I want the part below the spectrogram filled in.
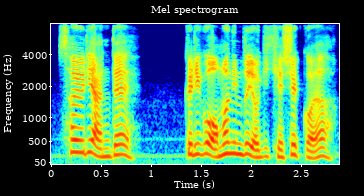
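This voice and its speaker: A man voicing an indignant young wife who shouts accusations at her husband in a story narration. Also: medium pitch, animated, a little fast, dry recording, voice pushed up, natural voice. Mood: defiant.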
